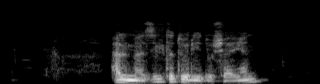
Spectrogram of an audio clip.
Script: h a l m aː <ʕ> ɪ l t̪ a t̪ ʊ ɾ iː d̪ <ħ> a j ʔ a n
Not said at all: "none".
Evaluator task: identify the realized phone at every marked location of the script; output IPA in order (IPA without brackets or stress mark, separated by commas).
z, ʃ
